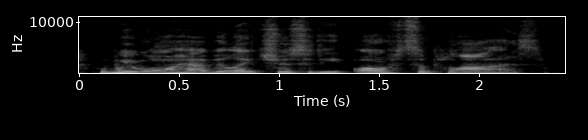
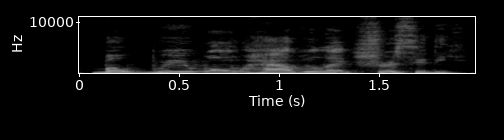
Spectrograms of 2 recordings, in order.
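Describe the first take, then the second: First: Chuckling through the repeated line; laughing repeat. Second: Said in the usual way. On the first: Real, not acted. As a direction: laugh it off as you say it again.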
